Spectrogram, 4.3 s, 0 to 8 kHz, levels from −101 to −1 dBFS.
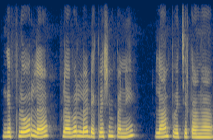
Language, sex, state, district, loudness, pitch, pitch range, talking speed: Tamil, female, Tamil Nadu, Nilgiris, -14 LUFS, 230 Hz, 215-255 Hz, 100 wpm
